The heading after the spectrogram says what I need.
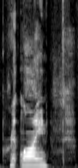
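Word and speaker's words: println: the p r i n t Ln it's pronounced print line that is found in the system class the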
